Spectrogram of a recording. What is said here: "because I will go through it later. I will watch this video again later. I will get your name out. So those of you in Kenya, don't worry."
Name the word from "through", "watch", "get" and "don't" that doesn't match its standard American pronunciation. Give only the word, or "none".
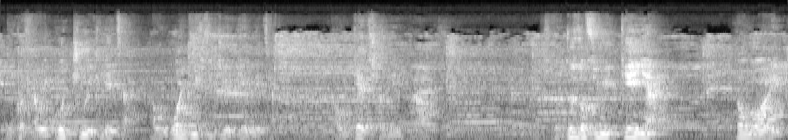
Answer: through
